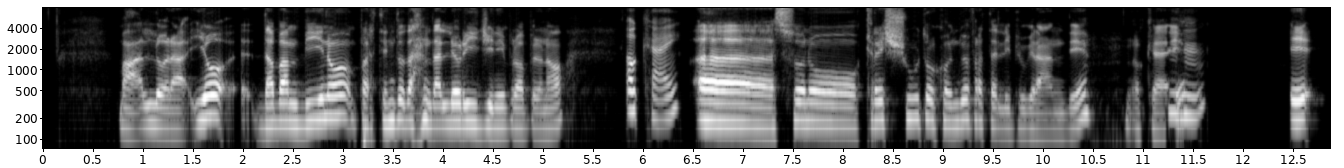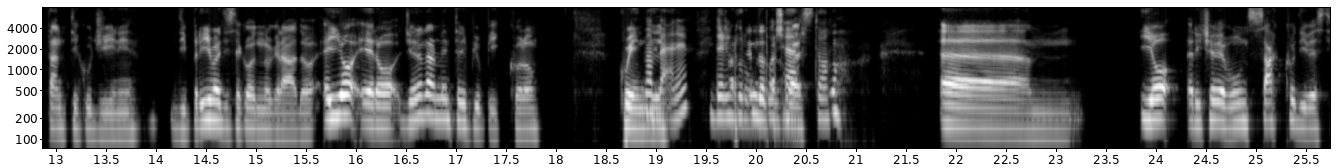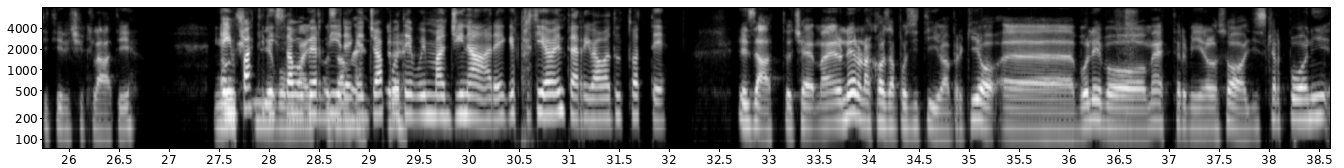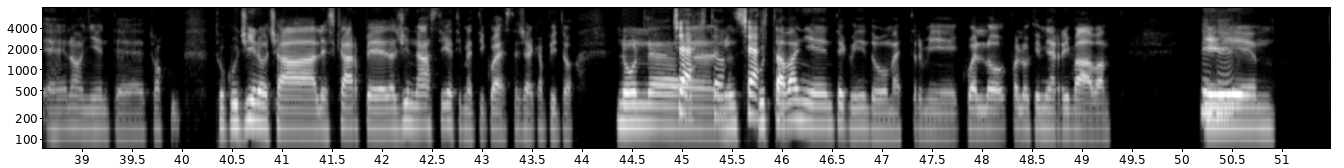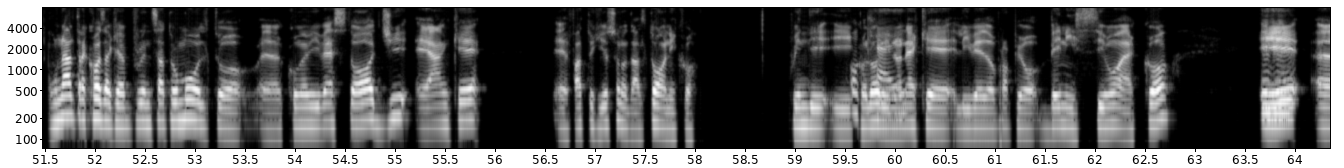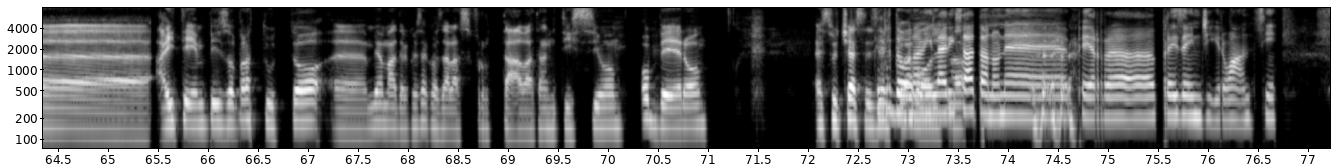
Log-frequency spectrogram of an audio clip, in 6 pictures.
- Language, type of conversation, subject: Italian, podcast, Come influisce il tuo stile sul tuo umore quotidiano?
- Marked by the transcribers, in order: laughing while speaking: "da"; drawn out: "Ehm"; other background noise; tapping; laughing while speaking: "questo"; laughing while speaking: "mettere"; laughing while speaking: "che praticamente"; "cioè" said as "ceh"; "cioè" said as "ceh"; "proprio" said as "propio"; drawn out: "ehm"; drawn out: "è"; chuckle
